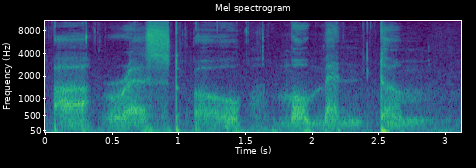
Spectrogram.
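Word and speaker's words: Arresto Momentum: it looks like on the other side standard pronunciation aresto momentum aresto momentum it's a charm and its purpose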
